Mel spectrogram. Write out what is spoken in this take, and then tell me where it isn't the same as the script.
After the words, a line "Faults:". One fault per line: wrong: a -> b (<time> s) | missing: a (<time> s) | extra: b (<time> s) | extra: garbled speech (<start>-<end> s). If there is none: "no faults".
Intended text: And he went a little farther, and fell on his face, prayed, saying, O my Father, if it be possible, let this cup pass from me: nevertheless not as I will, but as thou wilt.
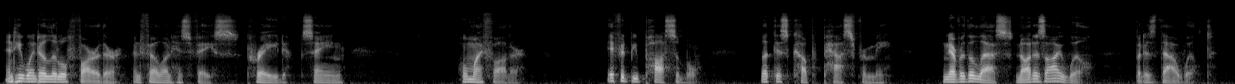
And he went a little farther, and fell on his face, prayed, saying, O my Father, if it be possible, let this cup pass from me: nevertheless not as I will, but as thou wilt.
Faults:
no faults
